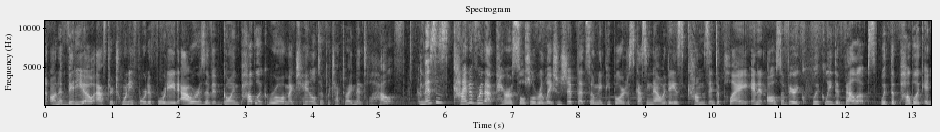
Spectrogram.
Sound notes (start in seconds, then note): none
